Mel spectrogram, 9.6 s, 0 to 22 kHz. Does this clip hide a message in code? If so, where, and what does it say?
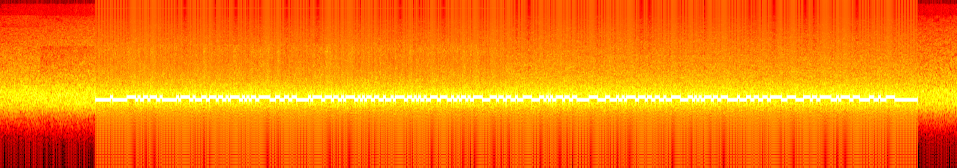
Yes: RTTY (45.45 baud, 170 Hz shift) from 1.0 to 9.2 s, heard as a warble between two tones, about 2250 Hz centre. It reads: EU ESTIVE ESPERANDO POR VOCE POR MUITO TEMPO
